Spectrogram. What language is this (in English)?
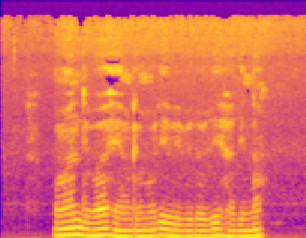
Kinyarwanda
